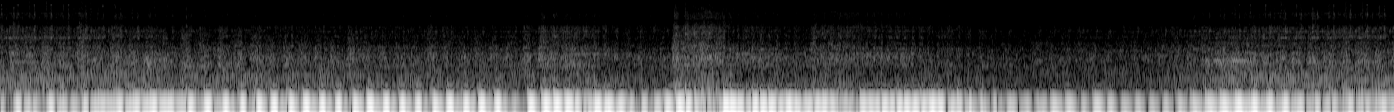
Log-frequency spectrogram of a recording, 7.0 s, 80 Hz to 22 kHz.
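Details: Hero Xtreme 125R motorcycle at 619 km: low, throbbing idle with an uneven light clatter riding on it about three times a second, like "khit khit"; unexplained ticking engine noise.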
